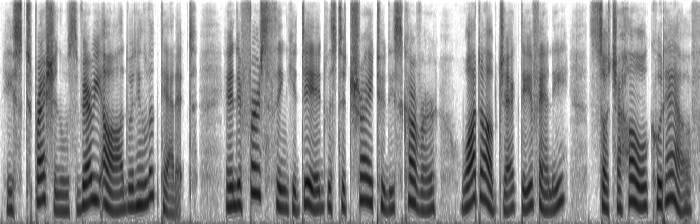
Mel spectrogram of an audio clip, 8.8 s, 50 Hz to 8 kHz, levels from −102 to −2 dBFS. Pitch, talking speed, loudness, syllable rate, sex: 215 Hz, 205 wpm, -18 LUFS, 4.9 syllables/s, female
